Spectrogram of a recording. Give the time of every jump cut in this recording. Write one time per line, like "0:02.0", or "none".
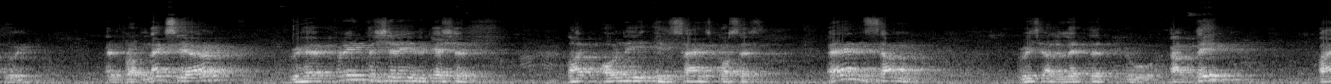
none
